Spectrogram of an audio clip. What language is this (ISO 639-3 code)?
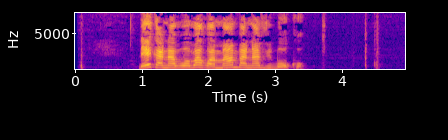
dav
